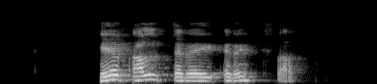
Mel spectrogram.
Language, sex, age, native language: Icelandic, male, 20-29, Icelandic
